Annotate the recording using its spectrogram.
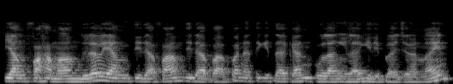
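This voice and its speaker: A man's voice: medium pitch, fairly even intonation, dull audio. A young man teaching an online Arabic spelling lesson, patiently explaining rules step by step and repeating key words. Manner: recites Quranic verses slowly in chant.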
